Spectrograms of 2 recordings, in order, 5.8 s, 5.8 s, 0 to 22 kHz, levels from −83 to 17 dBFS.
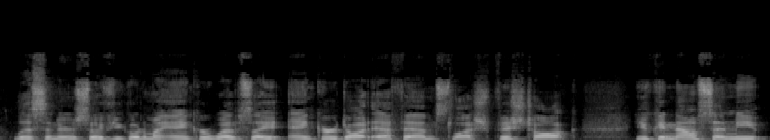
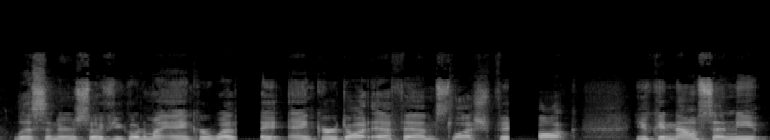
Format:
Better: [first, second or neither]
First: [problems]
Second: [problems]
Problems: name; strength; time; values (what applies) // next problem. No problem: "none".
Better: first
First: none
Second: audio cutting out; at 2 s and at 4 s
